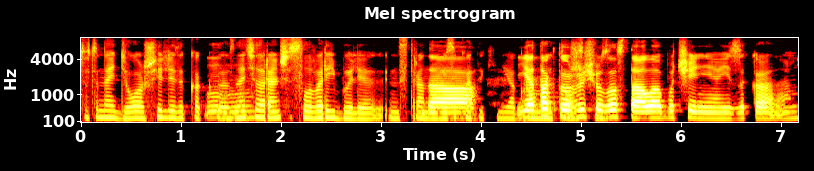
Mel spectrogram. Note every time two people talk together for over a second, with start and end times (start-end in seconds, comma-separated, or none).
3.4-5.3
